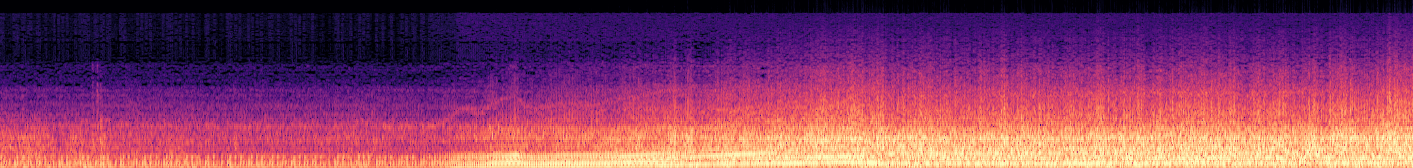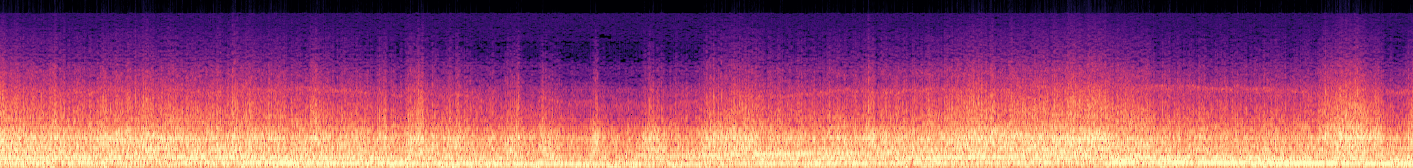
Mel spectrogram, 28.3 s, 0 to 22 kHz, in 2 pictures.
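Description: Kawasaki ZX-10R's inline-four engine running quietly at low revs, then about four seconds in pulling away hard. Its pitch climbs through several quick upshifts before it settles into a steady cruise, with wind rushing over the microphone.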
